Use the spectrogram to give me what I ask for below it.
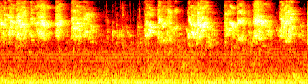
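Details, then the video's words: Lovebirds chirping: harsh, rasping squawky chirps come in dense bursts lasting about a second, repeated almost continuously with short gaps, over a steady low background hum. "Love birds chirping sounds"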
